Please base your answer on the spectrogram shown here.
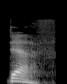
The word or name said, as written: deaf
